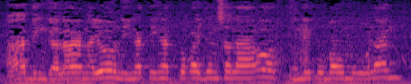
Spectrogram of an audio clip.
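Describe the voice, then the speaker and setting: A man's voice: high-pitched, level tone, normal speed, heavy background noise. A polite man making a casual two-way radio call as an amateur operator, repeating himself for clarity. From Philippines.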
